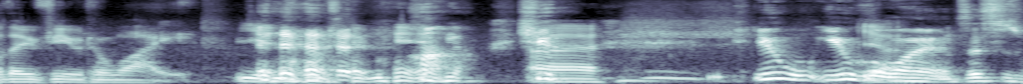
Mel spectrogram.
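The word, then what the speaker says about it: Hawaiʻi: heavily involved in in hawaiian society absolutely and by the way um i've been saying hawaii but it's uh hawaii um with a sort of a soft v on it uh i think is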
